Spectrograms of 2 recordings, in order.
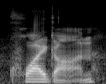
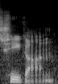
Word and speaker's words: qigong: I once was given the words hexagram and Quigon. Uh or Chigon. Oh, right. I I totally put it in parentheses what the pronunciation. That's That's like very funny. Um Yeah, so it's Chigon.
